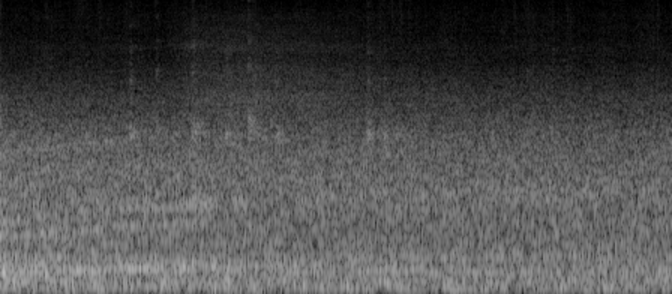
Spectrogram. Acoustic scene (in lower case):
subway station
